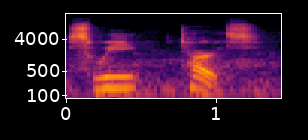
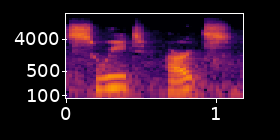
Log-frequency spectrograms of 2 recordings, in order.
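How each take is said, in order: First: The t sound starts the second word. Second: The t sound ends the first word.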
